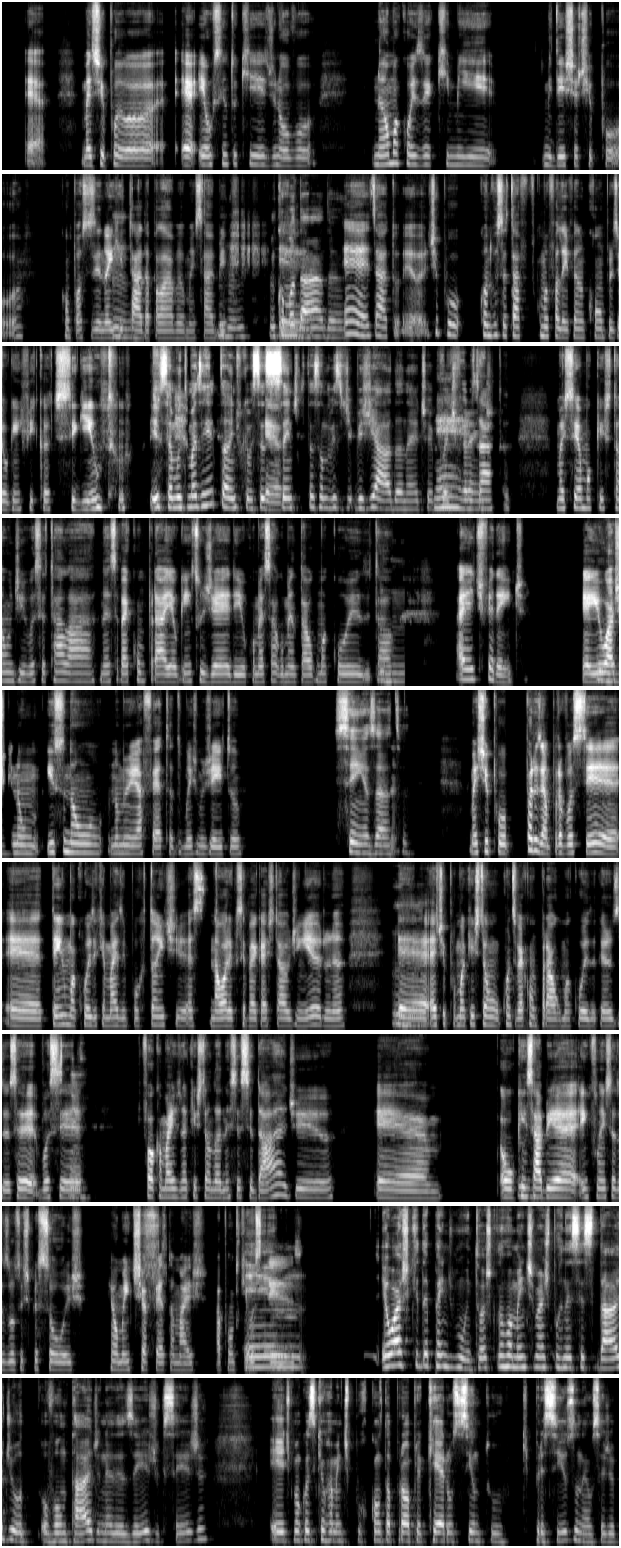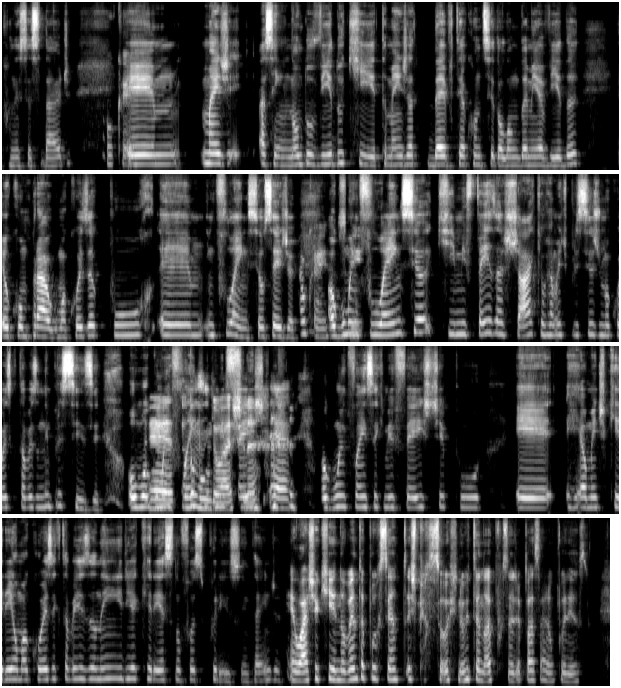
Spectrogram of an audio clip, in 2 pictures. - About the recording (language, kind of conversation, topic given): Portuguese, unstructured, Como você se sente quando alguém tenta te convencer a gastar mais?
- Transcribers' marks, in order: laugh; laugh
